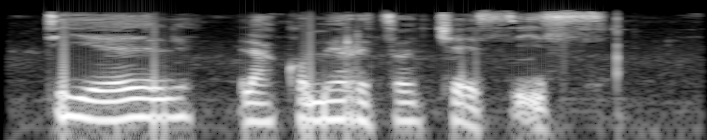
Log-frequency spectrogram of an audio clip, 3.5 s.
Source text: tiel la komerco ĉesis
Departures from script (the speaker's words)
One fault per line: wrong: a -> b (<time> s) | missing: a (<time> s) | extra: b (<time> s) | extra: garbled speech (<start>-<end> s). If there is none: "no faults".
no faults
